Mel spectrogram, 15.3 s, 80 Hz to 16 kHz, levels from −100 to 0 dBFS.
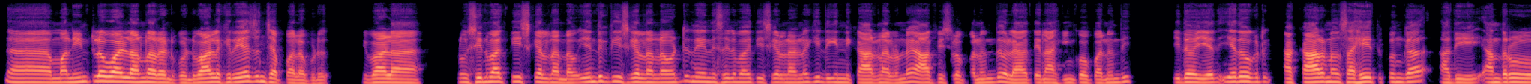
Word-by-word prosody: ఆహ్, 170 -1 +1
మనింట్లో 190 +5 +2
వాళ్ళన్నారనుకోండి, 170 -6 +3
వాళ్ళకి 170 0 +3
రీజన్ 205 +1 +2
చెప్పాలప్పుడు. 130 -4 -4 0.4
ఇవాళ 160 +1 +4 0.6
నువ్వు 170 -1 -5
సినిమాకి 185 0 +2
తీసుకెళ్ళనన్నావు, 165 -5 -2
ఎందుకు 190 0 -1
తీసుకెళ్ళనన్నావంటే, 170 +1 -1
నేను 185 -2 -1
సినిమాకి 170 0 -2
తీసుకెళ్ళడానికి 160 +2 -4
ఇది 165 -2 -4
ఇన్ని 160 -1 -4
కారణాలున్నాయి. 145 +4 0
ఆఫీస్‌లో 155 0 -6
పనుందో, 155 +6 -3
లేపోతే 140 +1 -1
నాకింకో 145 +2 -3
పనుంది. 155 +6 -3 0.5
ఇదో, 175 +1 +3 0.2
ఏద్ 165 +1 -1
ఏదోకటి, 190 -2 +1 0.2
ఆ - - -3
కారణం 180 +1 +5
సహేతుకుంగా, 175 +2 +1 0.3
అది 150 +1 -3 0.3
అందరూ 170 +1 +1
170 Hz, 120 wpm, -22 LUFS, 155-180 Hz, 0.6 s, కారణం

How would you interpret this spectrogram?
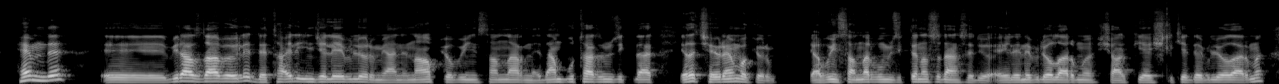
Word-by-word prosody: hem 185 +2 +3
de, 215 +2 +3 0.3
eee, 105 -1 -1
biraz 145 -2 +5
daha, 140 -1 +7
böyle, 140 0 +1
detaylı 125 +4 0
inceleyebiliyorum, 125 -3 0
yani, 100 0 -4
"Ne - - -3
yapıyor 115 -1 -1
bu 110 - -7
insanlar, 110 0 -3
neden 110 +5 -2
bu 125 - -5
tarz 120 -2 +3
müzikler?" 115 -1 -2 0.3
ya - - +3
da 150 0 +5
çevreme 130 +1 +2
bakıyorum. 90 -6 -2 0.3
"Ya, 100 0 0
bu 120 - +1
insanlar 115 0 +1
bu 115 - -2
müzikte 110 +2 -3
nasıl 120 0 -3
dans 105 -2 0
ediyor, 95 -1 -4
eğlenebiliyorlar 105 +1 +1
mı, 105 -1 -4
şarkıya 95 +1 -3
eşlik 100 0 -8
edebiliyorlar 110 0 +1
mı?" 155 +4 -3
110 Hz, 165 wpm, -23 LUFS, 105-125 Hz, 0.3 s, daha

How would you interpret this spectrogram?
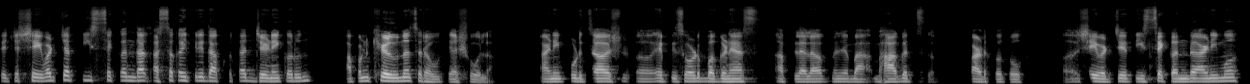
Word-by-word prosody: त्याच्या 155 +1 -6
शेवटच्या 175 +5 +2
30 190 -1 -5
सेकंदात 180 -2 0
असं 160 +5 -1
काहीतरी 180 -2 -1
दाखवतात, 160 +1 -1
जेणेकरून 155 +2 +2 0.4
आपण 150 +5 -3
खिळूनच 165 0 +7
राहू 125 -5 -3
त्या 120 - 0
शोला. 105 -1 -7 0.5
आणि 130 +1 +1
पुढचा 140 -1 +2 0.3
अ, 130 -1 -8
एपिसोड 140 0 -2
बघण्यास 135 0 +1 0.3
आपल्याला 130 0 -1
म्हणजे 130 0 -7
भा 120 - -3
भागच 130 +3 -1 0.5
पाडतो 120 -2 -1
तो 115 0 -8 0.4
अ, - - -14
शेवटचे 140 0 +2
30 130 -2 -4
सेकंद 135 0 +3
आणि 140 +1 +4
मग 160 +2 -1
140 Hz, 145 wpm, -25 LUFS, 130-160 Hz, 0.5 s, खिळूनच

